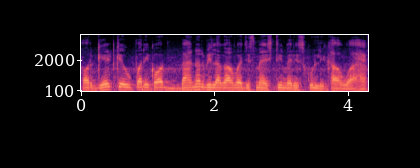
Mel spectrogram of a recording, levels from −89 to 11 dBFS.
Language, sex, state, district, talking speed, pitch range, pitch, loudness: Hindi, male, Bihar, Samastipur, 265 wpm, 115-135 Hz, 125 Hz, -15 LUFS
